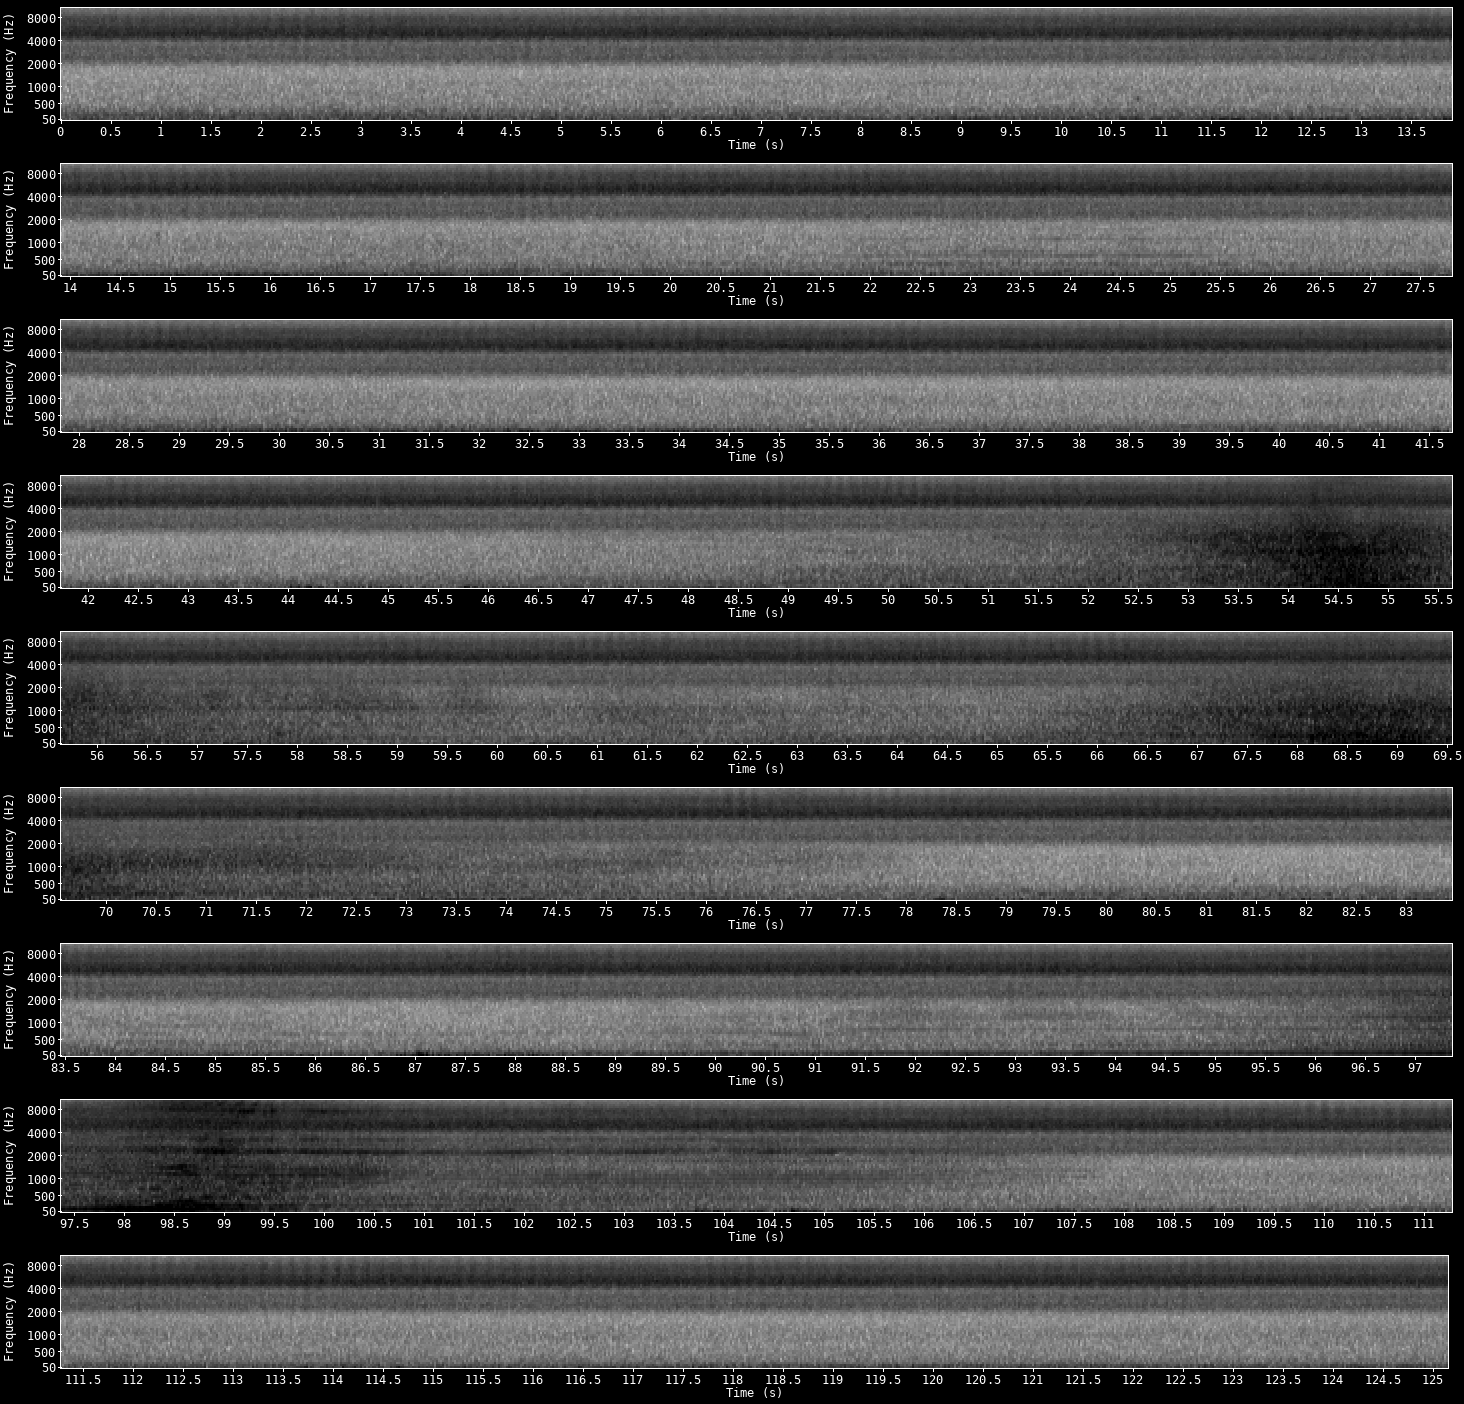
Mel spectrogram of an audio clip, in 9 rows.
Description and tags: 130719 Brela SmallRoad R 4824
Surround recording of a small country road near the Croatian town of Brela. It is a sizzling hot summer noon, crickets are chirping, several cars can be heard driving by the recorder, which is situated on the side of the road, facing the road at a height of approx. 1.5m.
Recorded with a Zoom H2.
This file contains the rear channels, recorded with a mic-dispersion of 120°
